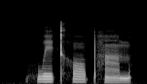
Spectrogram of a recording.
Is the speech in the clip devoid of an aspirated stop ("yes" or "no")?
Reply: no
